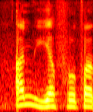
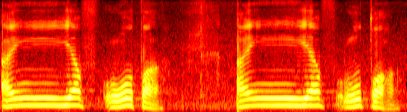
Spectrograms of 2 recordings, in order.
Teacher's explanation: ان میں نون ساکن ہے، اسے یفرطا کی یا کے ساتھ ملائیں گے اور نون کی آواز نہیں بلکہ یا کی آواز کو ادا کیا جائے گا. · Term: یرملون کا قاعدہ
